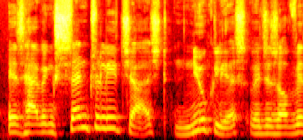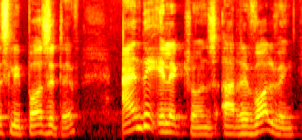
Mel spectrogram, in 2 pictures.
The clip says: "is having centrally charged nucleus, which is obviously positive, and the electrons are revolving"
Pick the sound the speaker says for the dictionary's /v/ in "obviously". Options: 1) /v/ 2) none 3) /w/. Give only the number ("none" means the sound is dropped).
1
